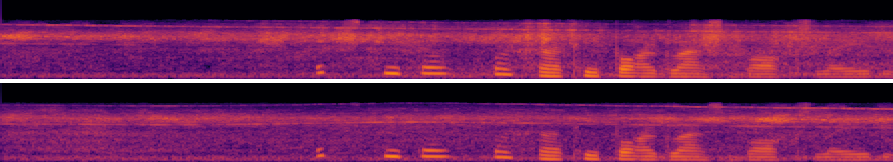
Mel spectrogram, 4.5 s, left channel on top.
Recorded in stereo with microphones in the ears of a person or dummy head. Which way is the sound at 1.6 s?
70° left (ahead or behind).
